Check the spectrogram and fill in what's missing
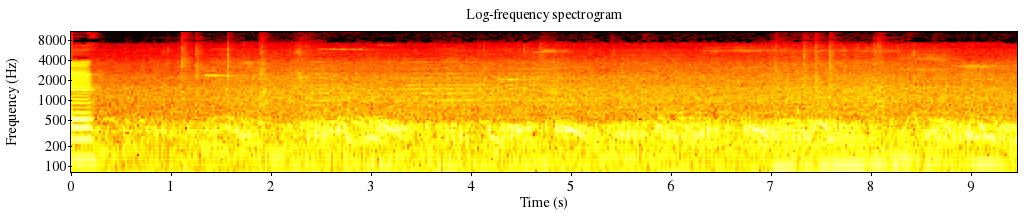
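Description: Breeder pigeons coo steadily in soft, low, repeated throbbing calls from a close loft, with faint voices murmuring underneath.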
